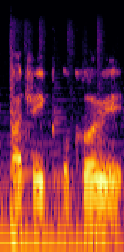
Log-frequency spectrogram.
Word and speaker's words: Patrick Okorie: it's it's actually been a while so it's patrick or corey is that how i pronounce it yes patrick okorie nimika okay fantastic so uh we all know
